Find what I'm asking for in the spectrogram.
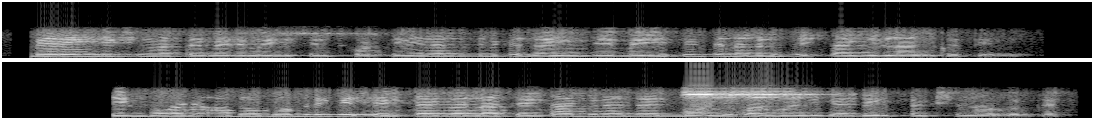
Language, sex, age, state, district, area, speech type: Kannada, female, 18-30, Karnataka, Hassan, rural, conversation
